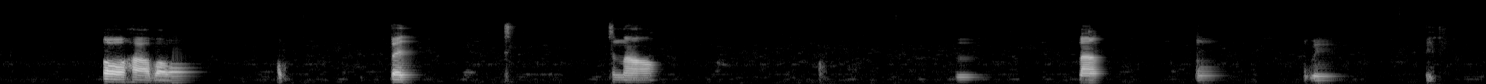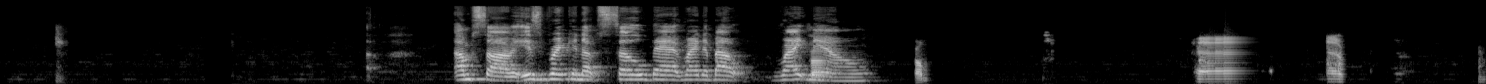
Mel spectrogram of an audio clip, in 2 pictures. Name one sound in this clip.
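A man speaks in short remarks over an online call.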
